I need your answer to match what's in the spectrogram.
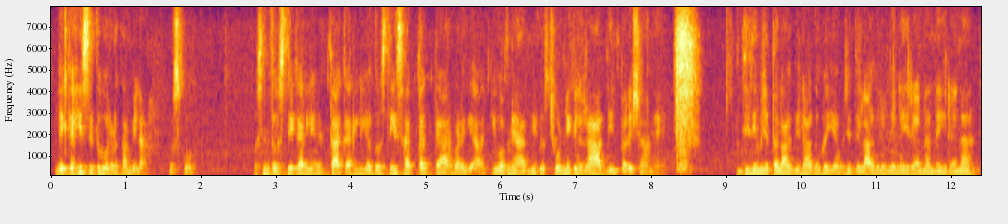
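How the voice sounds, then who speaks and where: A hoarse woman giving an emotional personal testimony, speaking slowly and softly in a pleading way. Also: medium pitch, muffled recording, a little hiss or hum. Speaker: devotee sharing a testimony.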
